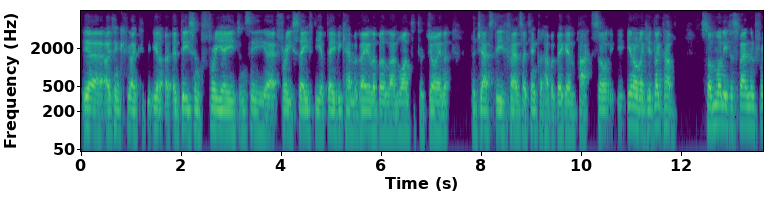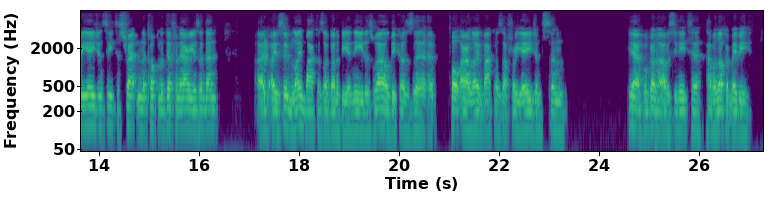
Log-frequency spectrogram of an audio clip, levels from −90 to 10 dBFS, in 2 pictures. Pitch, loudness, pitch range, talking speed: 100 Hz, -21 LUFS, 95-110 Hz, 195 wpm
